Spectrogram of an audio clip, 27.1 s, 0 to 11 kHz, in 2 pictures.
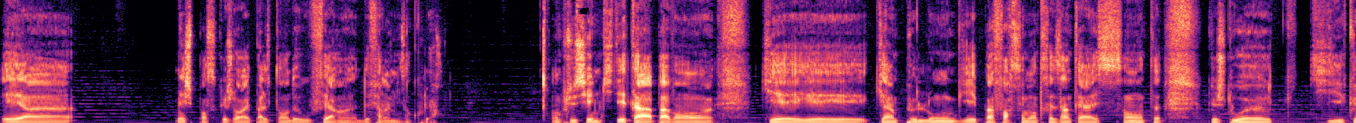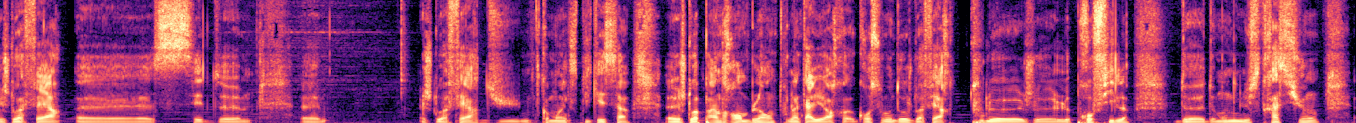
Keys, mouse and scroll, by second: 6.2 space, 6.4 click, 14.8 space, 15.0 click, 21.6 space, 21.7 click.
